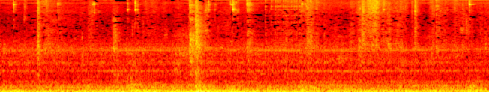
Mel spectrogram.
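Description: Passenger train running, heard from inside the carriage: a steady low rumble of the wheels on the track, with scattered clicks and knocks, the loudest about two and a half seconds in.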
